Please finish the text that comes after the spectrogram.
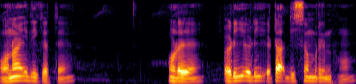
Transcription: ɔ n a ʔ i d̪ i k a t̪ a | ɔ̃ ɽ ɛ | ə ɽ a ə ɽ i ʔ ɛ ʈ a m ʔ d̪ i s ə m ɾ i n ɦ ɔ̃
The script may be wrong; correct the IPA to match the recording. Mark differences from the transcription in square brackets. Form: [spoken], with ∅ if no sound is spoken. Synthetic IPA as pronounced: ɔ n a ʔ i d̪ i k a t̪ [ɛ] | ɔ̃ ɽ ɛ | ə ɽ [i] ə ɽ i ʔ ɛ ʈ a [∅] ʔ d̪ i s ə m ɾ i n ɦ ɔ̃

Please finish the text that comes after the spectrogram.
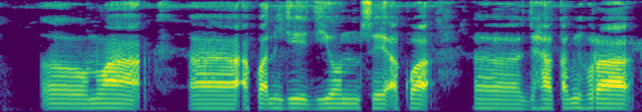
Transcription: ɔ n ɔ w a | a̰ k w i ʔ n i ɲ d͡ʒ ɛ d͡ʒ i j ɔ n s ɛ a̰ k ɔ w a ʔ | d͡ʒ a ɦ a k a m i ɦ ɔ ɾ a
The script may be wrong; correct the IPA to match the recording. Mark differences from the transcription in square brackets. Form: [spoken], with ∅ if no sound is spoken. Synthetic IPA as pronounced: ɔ n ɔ w a | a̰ k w [a] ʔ n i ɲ d͡ʒ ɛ d͡ʒ i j ɔ n s ɛ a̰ k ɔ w a ʔ | d͡ʒ a ɦ a k a m i ɦ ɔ ɾ a

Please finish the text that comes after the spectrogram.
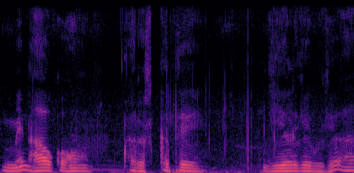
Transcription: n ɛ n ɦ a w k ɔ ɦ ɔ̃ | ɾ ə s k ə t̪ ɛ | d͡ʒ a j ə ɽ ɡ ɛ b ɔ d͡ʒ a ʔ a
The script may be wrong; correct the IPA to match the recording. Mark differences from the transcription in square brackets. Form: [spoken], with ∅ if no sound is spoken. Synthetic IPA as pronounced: [m] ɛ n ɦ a w k ɔ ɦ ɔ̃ | ɾ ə s k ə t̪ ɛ | d͡ʒ [i] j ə ɽ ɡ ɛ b [u] d͡ʒ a ʔ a

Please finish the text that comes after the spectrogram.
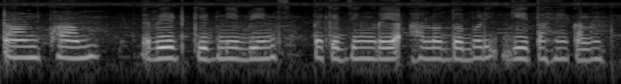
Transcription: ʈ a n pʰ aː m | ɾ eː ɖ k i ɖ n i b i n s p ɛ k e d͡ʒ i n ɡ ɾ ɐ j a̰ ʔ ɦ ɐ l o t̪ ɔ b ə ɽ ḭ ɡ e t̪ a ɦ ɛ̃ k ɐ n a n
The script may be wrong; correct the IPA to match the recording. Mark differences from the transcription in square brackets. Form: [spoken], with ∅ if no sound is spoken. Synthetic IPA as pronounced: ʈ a n pʰ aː m | ɾ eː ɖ k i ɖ n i b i n s p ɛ k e d͡ʒ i [ŋ] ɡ ɾ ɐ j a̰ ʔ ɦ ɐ l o [d̪] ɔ b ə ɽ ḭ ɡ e t̪ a ɦ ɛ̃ k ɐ n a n

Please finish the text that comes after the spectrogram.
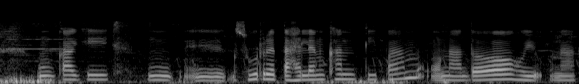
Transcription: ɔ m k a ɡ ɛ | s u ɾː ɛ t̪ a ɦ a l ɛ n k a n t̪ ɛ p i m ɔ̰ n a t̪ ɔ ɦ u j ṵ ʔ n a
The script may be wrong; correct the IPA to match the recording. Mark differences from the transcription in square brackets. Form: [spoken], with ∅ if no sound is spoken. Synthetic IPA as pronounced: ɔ [ŋ] k a ɡ ɛ | s u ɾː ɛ t̪ a ɦ [ɛ] l ɛ n [kʰ] a n t̪ [i] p [a] m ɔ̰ n a [d̪] ɔ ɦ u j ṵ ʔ n a

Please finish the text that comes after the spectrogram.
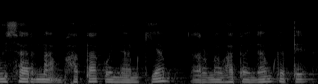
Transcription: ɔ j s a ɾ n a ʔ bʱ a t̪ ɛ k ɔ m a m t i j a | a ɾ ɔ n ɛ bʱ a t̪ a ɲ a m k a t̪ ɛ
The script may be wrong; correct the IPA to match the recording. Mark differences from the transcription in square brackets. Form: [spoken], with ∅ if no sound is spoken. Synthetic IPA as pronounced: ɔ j s a ɾ n a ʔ bʱ a t̪ [a] k ɔ [ɲ] a m [k] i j a | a ɾ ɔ n [a] bʱ a t̪ a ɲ a m k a t̪ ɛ

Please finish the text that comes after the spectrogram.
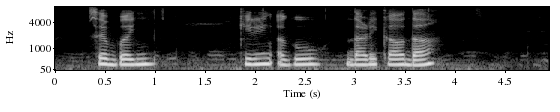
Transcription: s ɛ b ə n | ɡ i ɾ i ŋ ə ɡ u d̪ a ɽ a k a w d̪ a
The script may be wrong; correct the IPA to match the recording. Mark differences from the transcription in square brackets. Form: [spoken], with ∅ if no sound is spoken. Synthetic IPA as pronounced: s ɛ b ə [ɲ] | [k] i ɾ i ŋ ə ɡ u d̪ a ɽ [i] k a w d̪ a

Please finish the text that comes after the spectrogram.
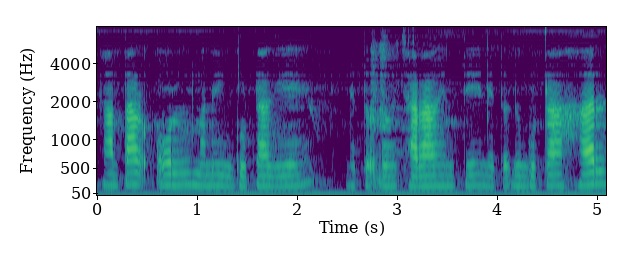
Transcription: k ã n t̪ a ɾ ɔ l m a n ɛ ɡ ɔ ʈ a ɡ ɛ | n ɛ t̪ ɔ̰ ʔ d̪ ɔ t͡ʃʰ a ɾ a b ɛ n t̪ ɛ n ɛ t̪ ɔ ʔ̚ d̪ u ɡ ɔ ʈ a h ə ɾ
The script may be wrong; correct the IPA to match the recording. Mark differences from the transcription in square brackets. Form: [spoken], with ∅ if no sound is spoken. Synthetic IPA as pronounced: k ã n t̪ a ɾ ɔ l m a n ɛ ɡ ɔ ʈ a ɡ ɛ | n ɛ t̪ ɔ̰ ʔ d̪ ɔ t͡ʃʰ a ɾ a [w] ɛ n t̪ ɛ n ɛ t̪ ɔ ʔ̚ d̪ [ɔ] ɡ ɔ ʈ a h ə ɾ

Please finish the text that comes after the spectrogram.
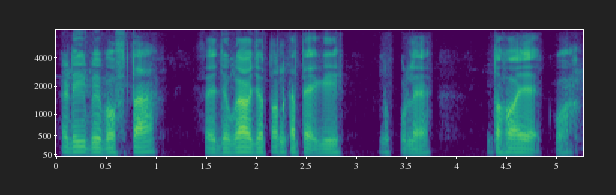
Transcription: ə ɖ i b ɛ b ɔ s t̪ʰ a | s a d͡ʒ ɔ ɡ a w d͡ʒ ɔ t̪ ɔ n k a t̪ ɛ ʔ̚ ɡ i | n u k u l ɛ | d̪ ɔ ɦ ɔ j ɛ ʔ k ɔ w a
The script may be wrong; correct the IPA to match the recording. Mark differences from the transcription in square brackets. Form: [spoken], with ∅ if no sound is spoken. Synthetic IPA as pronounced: ə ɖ i b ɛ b ɔ s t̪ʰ a | s [ɛ] d͡ʒ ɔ ɡ a w d͡ʒ ɔ t̪ ɔ n k a t̪ ɛ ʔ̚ ɡ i | n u k u l ɛ | d̪ ɔ ɦ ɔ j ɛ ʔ k ɔ w a

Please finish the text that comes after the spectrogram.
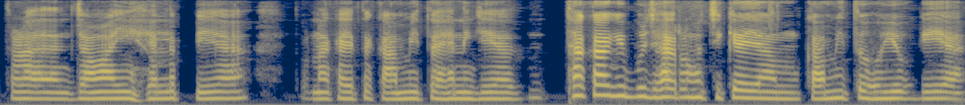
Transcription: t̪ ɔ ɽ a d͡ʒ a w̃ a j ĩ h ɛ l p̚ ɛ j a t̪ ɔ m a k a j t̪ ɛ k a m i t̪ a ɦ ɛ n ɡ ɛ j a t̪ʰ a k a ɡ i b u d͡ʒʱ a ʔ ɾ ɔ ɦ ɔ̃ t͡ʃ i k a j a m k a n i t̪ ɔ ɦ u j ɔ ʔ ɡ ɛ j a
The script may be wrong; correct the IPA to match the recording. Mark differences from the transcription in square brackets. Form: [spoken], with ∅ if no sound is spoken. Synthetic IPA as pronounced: t̪ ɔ ɽ a d͡ʒ a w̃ a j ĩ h ɛ l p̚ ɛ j a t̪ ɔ [n] a k a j t̪ ɛ k a m i t̪ a ɦ ɛ n ɡ ɛ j a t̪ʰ a k a ɡ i b u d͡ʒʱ a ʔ ɾ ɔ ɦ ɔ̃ t͡ʃ i k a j a m k a [m] i t̪ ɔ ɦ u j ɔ ʔ ɡ ɛ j a

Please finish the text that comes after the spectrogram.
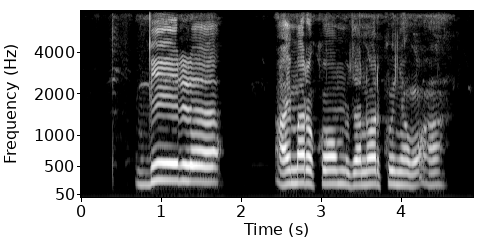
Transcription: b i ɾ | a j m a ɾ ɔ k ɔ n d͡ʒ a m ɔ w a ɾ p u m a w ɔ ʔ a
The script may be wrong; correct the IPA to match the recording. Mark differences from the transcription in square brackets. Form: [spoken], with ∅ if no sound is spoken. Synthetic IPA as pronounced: b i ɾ | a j m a ɾ ɔ k ɔ [m] d͡ʒ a [n] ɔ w a ɾ [k] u [ɲ] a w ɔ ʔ a

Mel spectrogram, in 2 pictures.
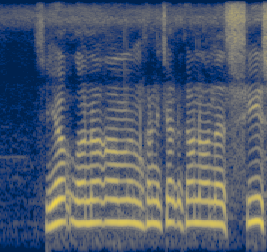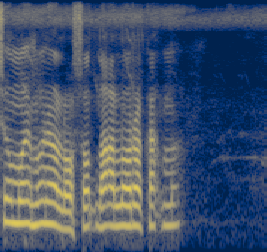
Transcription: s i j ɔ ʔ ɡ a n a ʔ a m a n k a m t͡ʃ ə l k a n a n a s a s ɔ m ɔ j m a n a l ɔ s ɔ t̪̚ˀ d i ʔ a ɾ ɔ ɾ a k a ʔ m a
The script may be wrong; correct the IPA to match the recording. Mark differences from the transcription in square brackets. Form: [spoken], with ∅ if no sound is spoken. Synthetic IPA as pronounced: s i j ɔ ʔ ɡ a n a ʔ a m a n k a [n] t͡ʃ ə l k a n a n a s [i] s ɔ m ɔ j m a n a l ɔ s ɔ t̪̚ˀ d [a] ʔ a [l] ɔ ɾ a k a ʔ m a

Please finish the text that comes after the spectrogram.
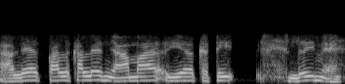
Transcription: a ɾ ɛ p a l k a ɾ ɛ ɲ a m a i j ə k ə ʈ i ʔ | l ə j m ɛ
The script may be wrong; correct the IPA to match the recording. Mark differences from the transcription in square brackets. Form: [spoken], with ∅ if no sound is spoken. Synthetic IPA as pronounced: a [l] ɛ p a l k a [l] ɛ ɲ a m a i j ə k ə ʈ i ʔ | l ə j m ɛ

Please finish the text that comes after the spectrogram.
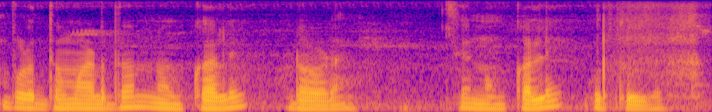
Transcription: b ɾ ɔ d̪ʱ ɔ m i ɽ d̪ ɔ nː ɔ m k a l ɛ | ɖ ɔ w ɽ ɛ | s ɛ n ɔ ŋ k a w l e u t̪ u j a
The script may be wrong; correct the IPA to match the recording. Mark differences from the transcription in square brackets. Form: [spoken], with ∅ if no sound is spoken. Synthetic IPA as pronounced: b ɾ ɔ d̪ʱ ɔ m [a] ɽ d̪ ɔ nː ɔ [ŋ] k a l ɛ | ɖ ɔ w ɽ [a] | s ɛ n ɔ ŋ k a [∅] l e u t̪ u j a

